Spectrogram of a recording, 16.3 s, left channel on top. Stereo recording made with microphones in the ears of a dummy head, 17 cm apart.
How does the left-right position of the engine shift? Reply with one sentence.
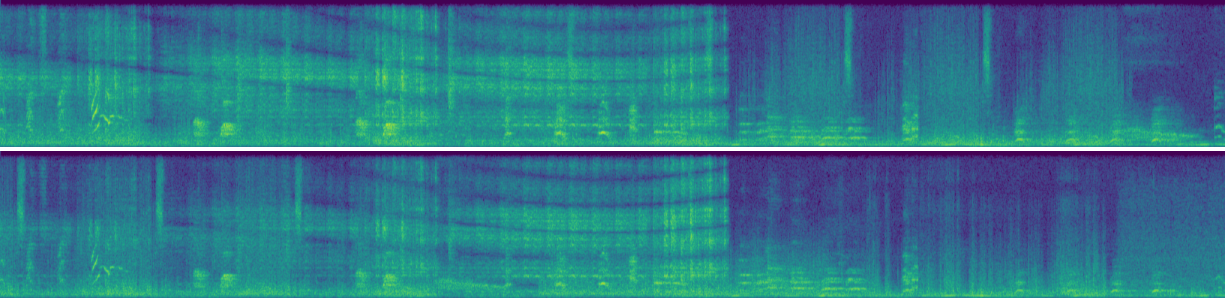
You can hear the engine travel towards the right.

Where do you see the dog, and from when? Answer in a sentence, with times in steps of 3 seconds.
In this clip you hear the dog on the left from 0 s, in the centre from 9 s and on the left from 12 s.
